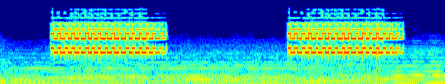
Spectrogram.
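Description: Incoming call ringtone on a phone late at night, two loud, bright electronic trilling rings about a second long each, separated by a pause, over soft background music.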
